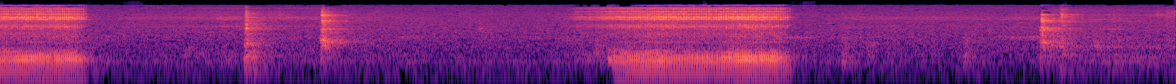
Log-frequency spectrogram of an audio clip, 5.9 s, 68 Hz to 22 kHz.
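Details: 15-week-old English Mastiff puppy snoring: two loud, buzzy, rattling snores about three seconds apart, with soft snorts and clicks between, in a quiet room.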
